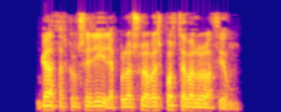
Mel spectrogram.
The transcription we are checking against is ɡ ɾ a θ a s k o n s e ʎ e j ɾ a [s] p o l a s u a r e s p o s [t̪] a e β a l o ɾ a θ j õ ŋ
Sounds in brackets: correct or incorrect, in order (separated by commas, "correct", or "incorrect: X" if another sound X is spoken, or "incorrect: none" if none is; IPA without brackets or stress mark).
incorrect: none, correct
